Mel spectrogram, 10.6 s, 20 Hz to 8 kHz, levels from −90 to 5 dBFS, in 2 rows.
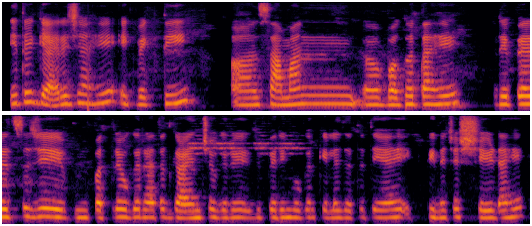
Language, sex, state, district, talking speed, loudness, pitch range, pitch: Marathi, female, Maharashtra, Nagpur, 155 wpm, -21 LUFS, 200-225 Hz, 210 Hz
